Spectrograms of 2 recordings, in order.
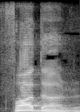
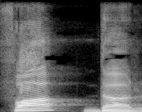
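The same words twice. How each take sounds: First: Said in the usual way. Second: "father" broken in two, ফা, pause, দার; teacher sounding out "father" syllable by syllable; split into syllables. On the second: Shown as a demonstration. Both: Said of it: "দুটো সিলেবেলে ভাঙতে হয়".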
